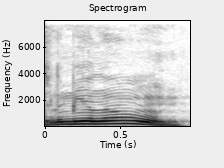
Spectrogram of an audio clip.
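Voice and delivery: normal talking voice

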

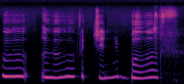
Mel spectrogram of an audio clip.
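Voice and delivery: high, drawn-out swoon on the name. Pretend. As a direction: gush over her name like a fan. Swooning over the author.

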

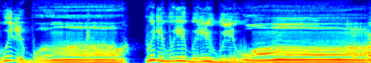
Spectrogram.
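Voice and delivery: high mouth-made guitar licks, long wailing end; imitated guitar solo, quick runs into drawn-out wails; air guitar noises. [name] air guitaring on his couch, imitated guitar noises. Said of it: "like, air guitaring".

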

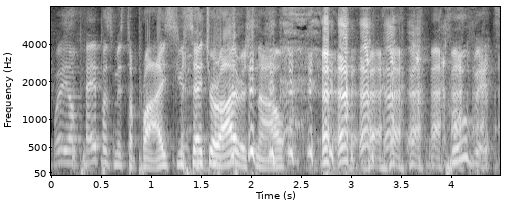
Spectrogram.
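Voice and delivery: hammed-up creepy Santa demanding papers; lightly played sinister official. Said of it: "creepy Santa's coming back".

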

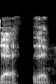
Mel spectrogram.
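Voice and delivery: ordinary talk, nothing marked

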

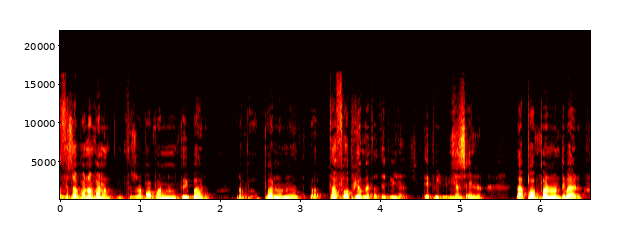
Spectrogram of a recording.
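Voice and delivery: high, nervous pleading voice; scared tourist begging to fetch the card; panicky pleading. Retold or imitated. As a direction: talk fast and high like you're terrified of the mafia.

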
